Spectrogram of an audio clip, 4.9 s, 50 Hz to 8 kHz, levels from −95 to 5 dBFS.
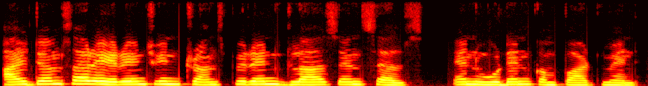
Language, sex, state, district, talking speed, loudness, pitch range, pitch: English, female, Arunachal Pradesh, Lower Dibang Valley, 135 wpm, -15 LUFS, 225-255 Hz, 240 Hz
